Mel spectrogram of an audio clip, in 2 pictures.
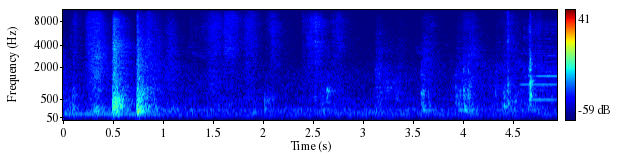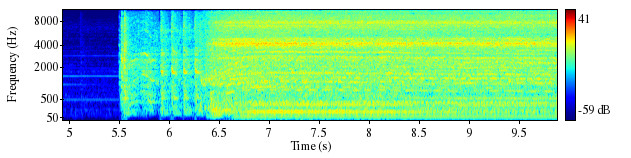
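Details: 2005 Subaru Outback VDC wagon, 3.0 H6, 80k miles: the engine cranks and catches, then a loud, steady high-pitched squeal and whir over the idle from a bad idler pulley. It first sounded like belt squeak and was silent after replacement.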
